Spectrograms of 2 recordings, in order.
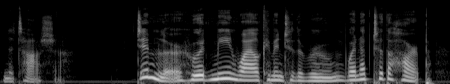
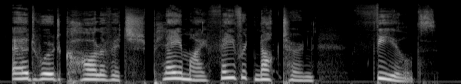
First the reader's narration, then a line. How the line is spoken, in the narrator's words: cried the Countess from the adjoining room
